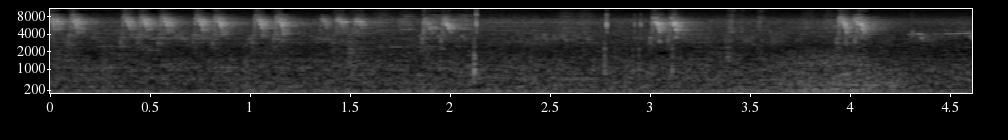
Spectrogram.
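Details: Pied wagtails feeding fledglings in a garden give very high, thin chipping notes, first in a quick run of about a dozen, then scattered single chips over a soft background hiss.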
